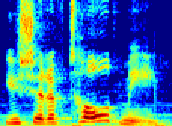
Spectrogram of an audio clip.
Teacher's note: both should and have are weak here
